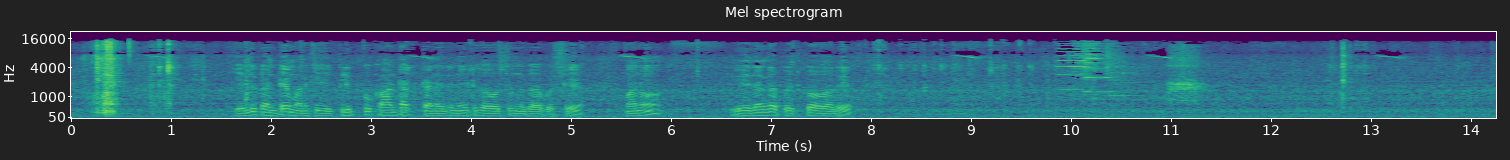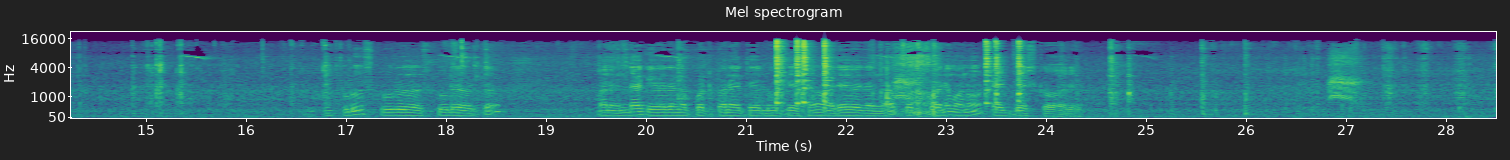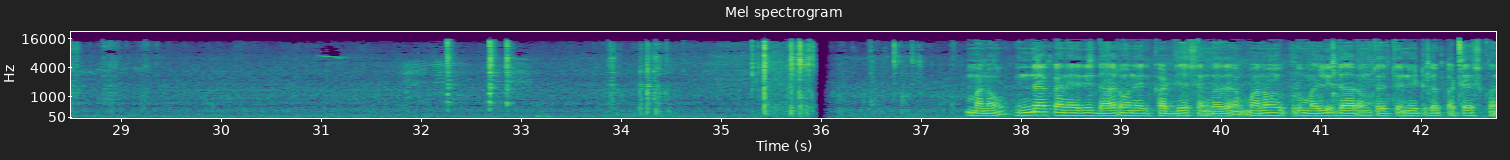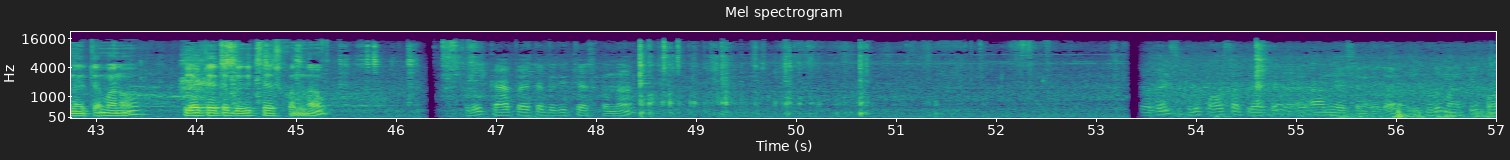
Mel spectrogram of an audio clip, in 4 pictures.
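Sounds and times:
low steady hum: 0:00.0 - 0:57.0
crow cawing: 0:10.9 - 0:11.4, 0:22.4 - 0:22.8, 0:26.8 - 0:27.3, 0:43.6 - 0:44.3
light scraping of tools: 0:19.5 - 0:29.5, 0:36.5 - 0:47.0.

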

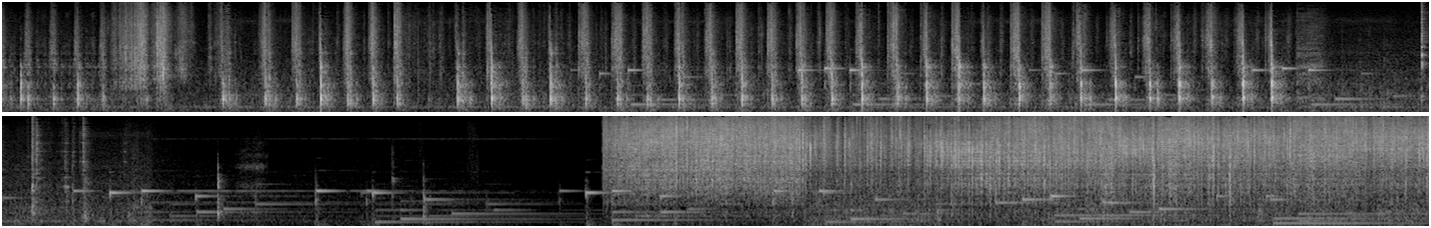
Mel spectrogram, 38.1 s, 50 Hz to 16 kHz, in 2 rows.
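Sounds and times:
knife chopping on wooden board: 0:00.0 - 0:02.0, 0:02.9 - 0:05.4.

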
